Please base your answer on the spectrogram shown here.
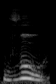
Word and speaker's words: vous: It's a much rounder oo sound. Think of it as the O U sound being round. That's the best way to remember. Vous, in other words, does not rhyme with tu, the two words for you.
